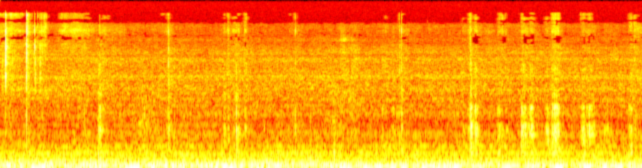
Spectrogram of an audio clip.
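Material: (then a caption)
Cardboard. A small, hollow, cube-shaped cardboard ink cartridge box is tapped and scratched on its side and top edge with the tip of a purple plastic pen. Scattered light clicks and scratchy ticks sit over a steady low rumble.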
